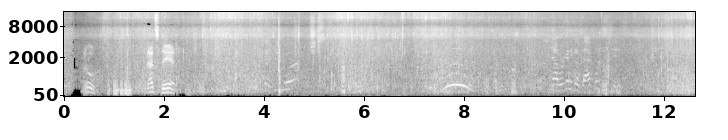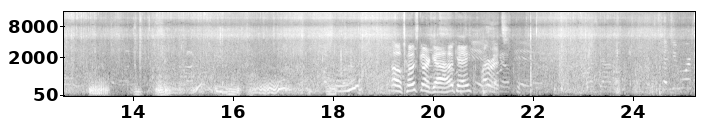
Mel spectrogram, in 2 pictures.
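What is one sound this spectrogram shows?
River water rushes and splashes over rocks nearby.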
